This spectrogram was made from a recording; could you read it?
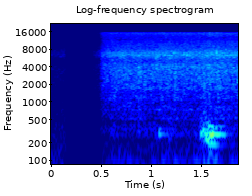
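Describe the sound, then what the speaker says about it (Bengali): Fish frying in a pan gives a steady, close hiss of sizzling oil that resumes after a brief silence and keeps going evenly, with a few soft clinks of cookware. "এখন খাবারের জন্য মাছ ভাজি করতেছি"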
